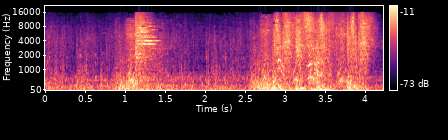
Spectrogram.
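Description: Metal weapons clash and clang in combat.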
